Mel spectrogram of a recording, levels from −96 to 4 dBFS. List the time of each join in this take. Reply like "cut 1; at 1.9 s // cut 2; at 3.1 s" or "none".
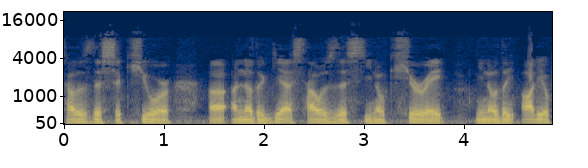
none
